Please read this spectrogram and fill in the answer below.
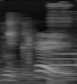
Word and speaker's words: Bucket: Up Appearances where hin bucket pronounced bouquet runs out onto the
